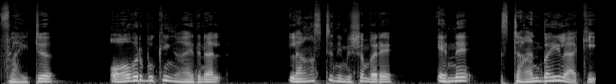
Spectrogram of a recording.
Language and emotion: Malayalam, fearful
